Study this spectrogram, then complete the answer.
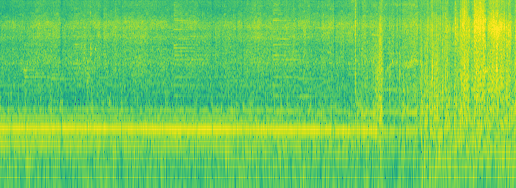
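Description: Wind rushes and buffets loudly.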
